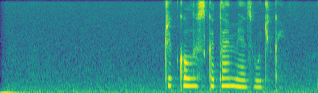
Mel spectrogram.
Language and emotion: Russian, neutral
